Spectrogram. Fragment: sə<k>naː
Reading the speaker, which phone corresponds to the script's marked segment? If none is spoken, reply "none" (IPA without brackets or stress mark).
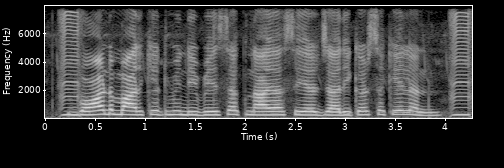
k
